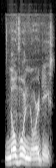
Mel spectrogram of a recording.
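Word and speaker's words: Novo Nordisk: very much Adera um Novo nordis I want I say dis because Adera told me how to say it properly um Adera they're Danish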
